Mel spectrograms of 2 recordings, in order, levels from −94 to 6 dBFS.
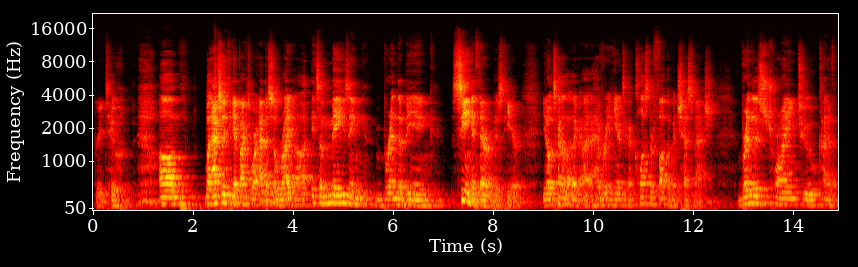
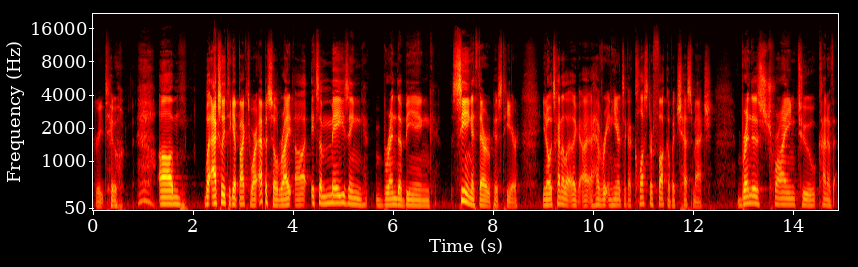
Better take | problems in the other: second | room echo; slight; dies away in 0.6 s // off-mic speech; far

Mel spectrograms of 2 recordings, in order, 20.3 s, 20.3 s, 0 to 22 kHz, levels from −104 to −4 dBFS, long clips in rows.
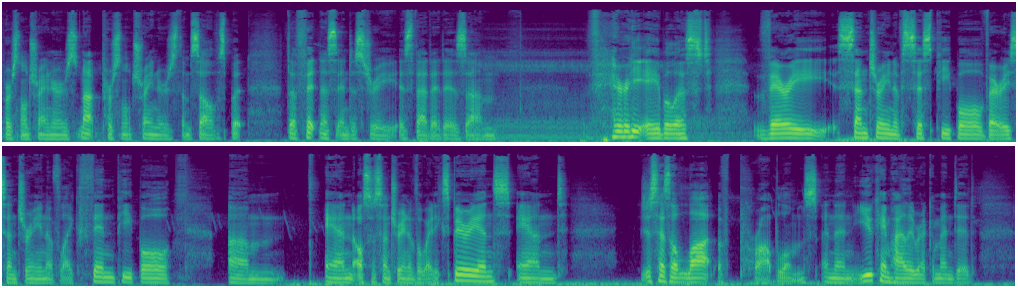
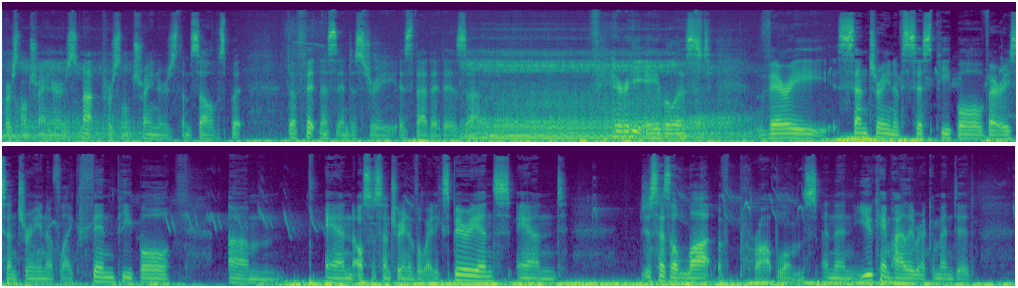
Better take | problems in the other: first | animal sounds; loud; throughout; 1 dB below the speech; faint in the first

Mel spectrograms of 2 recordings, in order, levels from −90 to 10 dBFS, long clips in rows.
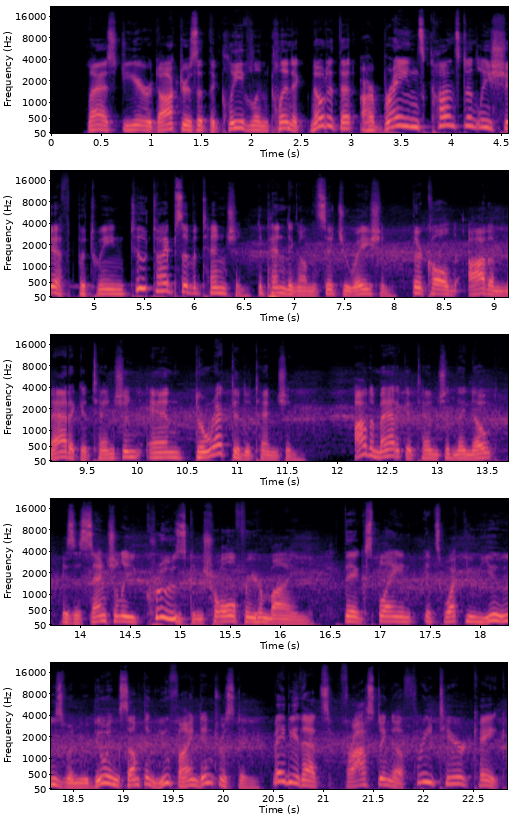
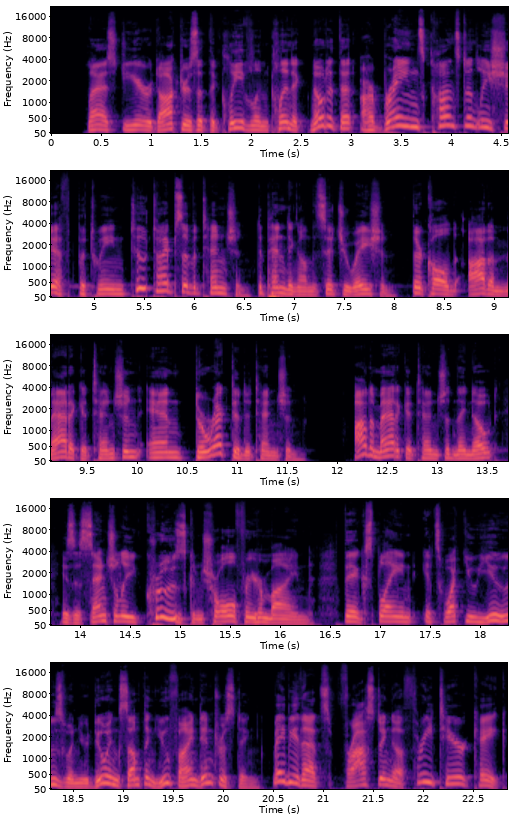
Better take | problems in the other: second | animal sounds; noticeable; from 6.5 s on; 20 dB below the speech

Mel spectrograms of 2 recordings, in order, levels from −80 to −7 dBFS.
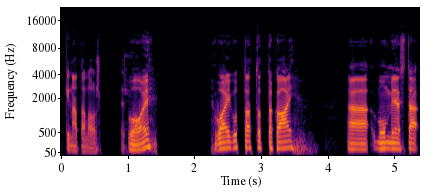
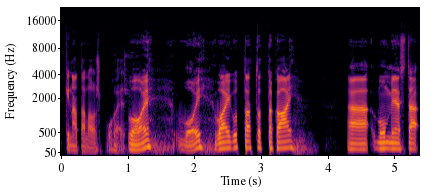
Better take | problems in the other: second | audio cutting out; at 0.5 s and at 1.5 s for 1 s

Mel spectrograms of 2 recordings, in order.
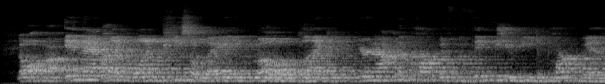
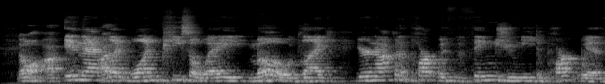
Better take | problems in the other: second | room echo; strong; dies away in 1.9 s; slight in the second // off-mic speech; far; far in the second

